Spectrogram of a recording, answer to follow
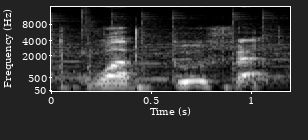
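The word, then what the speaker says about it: Wobbuffet: No, Wabuffett. Cuz I remember it spelled like buffet.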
